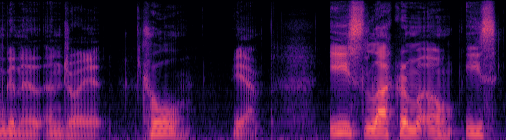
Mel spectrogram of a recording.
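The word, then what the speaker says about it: Ys: I think also known as Wise to people who don't. I used to read it Yeah. like that, like until I was probably like 14 and was told that's East.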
